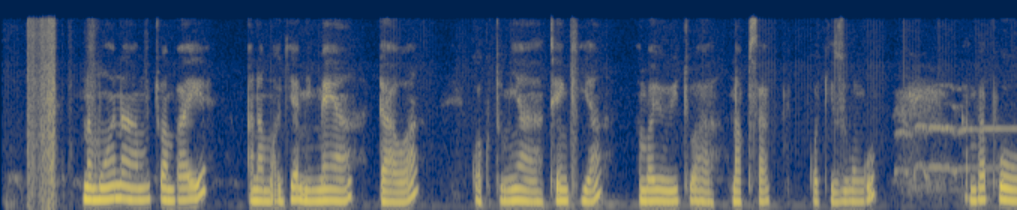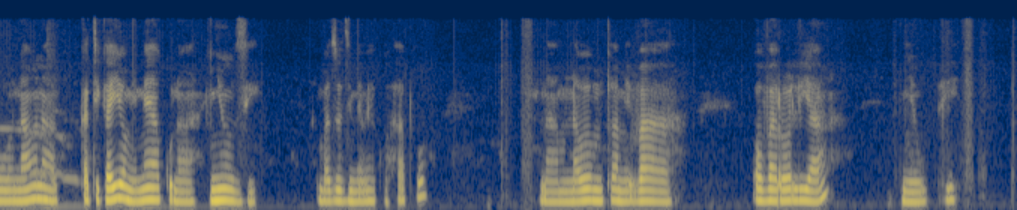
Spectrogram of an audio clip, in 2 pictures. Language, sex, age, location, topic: Swahili, female, 18-24, Kisumu, health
